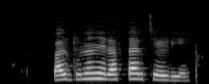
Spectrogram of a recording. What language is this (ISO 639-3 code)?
pus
